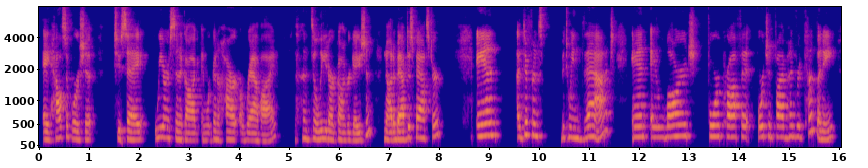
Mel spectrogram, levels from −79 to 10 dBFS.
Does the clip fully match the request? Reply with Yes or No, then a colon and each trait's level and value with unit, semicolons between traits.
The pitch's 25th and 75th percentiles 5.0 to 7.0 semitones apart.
Yes: average, 5.3 semitones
